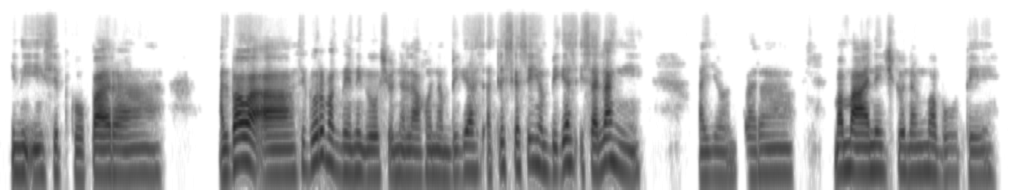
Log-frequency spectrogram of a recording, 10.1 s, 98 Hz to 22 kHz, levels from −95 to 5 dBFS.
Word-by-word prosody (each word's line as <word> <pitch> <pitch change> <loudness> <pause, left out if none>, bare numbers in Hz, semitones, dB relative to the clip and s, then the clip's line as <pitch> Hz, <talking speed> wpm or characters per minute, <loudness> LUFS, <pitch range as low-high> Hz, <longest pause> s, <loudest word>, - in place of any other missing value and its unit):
iniisip 160 -1 -5
ko 150 -2 -8
para 160 0 +2 0.6
halimbawa, 215 +8 +8
ah, 160 0 +5
siguro 210 +7 0
magnenegosyo 165 - -4
na 155 - -5
lang 150 -1 -3
ako 155 - -9
ng 150 -1 -5
bigas 175 +2 -4
at 165 - -12
least 195 -1 -7
kasi 215 +3 -5
'yong 185 -3 -6
bigas 200 +6 -1
isa 170 0 0
lang, 225 +4 +2
eh, 160 -2 -8 0.6
ayun. 150 +1 -10
Para 160 +1 -9 0.4
ma-manage 175 -1 +4
ko 170 - -4
ng 170 0 -6
mabuti, 155 -1 -9
165 Hz, 155 wpm, -20 LUFS, 155-175 Hz, 0.6 s, halimbawa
